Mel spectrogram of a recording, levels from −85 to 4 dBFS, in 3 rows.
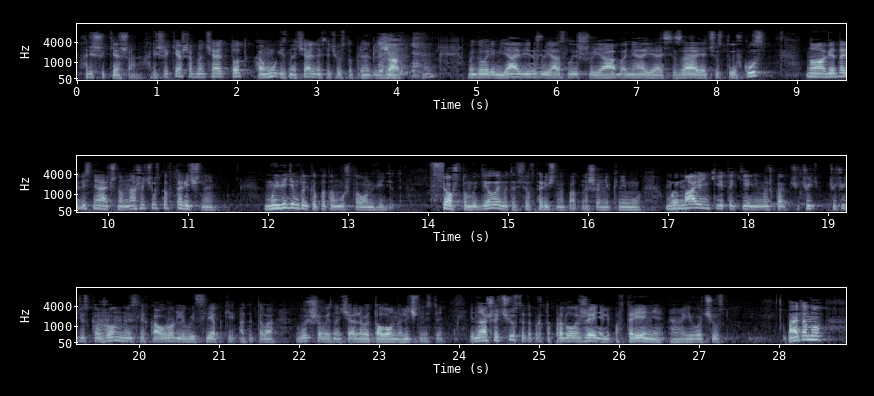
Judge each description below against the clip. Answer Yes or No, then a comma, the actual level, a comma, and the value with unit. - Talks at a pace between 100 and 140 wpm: No, average, 155 wpm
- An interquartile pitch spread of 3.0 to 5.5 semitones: Yes, average, 4.1 semitones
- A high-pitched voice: No, low, 120 Hz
